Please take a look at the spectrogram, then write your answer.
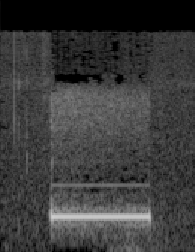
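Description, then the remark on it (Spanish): A single steady electronic telephone tone sounds for about one second, loud, while calling a phone number given for Hyundai spare parts, with quiet background before and after and no talking. “Llamamos a los teléfonos que nos dieron y nos llevaron hasta este teléfono.”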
